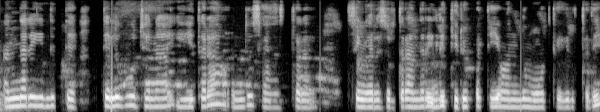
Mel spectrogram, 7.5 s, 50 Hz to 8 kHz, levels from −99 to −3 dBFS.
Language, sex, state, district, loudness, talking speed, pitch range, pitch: Kannada, female, Karnataka, Dharwad, -17 LUFS, 105 wpm, 195-225 Hz, 200 Hz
